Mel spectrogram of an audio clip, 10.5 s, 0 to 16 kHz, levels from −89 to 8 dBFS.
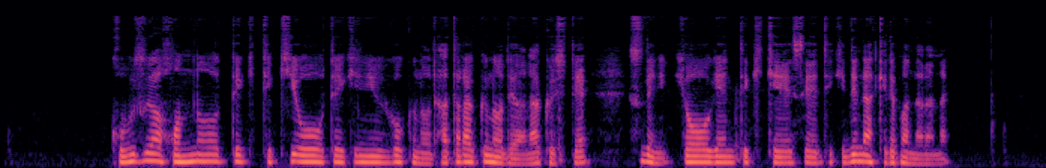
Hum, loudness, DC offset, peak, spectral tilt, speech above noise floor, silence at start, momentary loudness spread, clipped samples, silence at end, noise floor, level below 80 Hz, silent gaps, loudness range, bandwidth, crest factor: none; -24 LUFS; under 0.1%; -10 dBFS; -7.5 dB/octave; 51 dB; 1.1 s; 11 LU; under 0.1%; 1 s; -75 dBFS; -60 dBFS; none; 3 LU; 11.5 kHz; 16 dB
